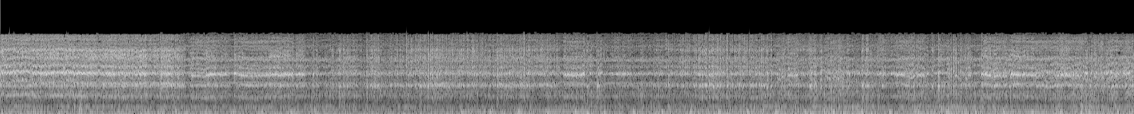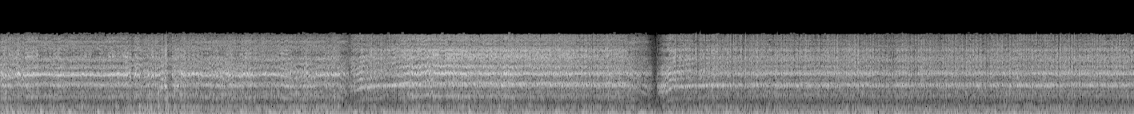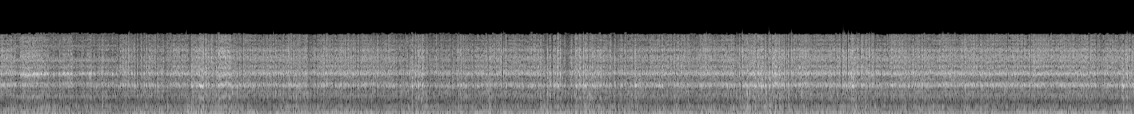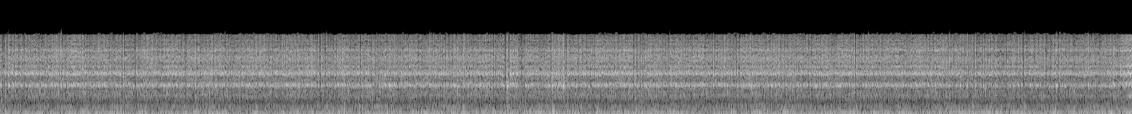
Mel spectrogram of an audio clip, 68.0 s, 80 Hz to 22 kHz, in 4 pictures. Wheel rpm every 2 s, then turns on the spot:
160, 160, 160, 160, 160, 160, 160, 160, 160, 160, 160, 150, 160, 120, 160, 160, 160, 160, 160, 160, 160, 160, 160, 160, 160, 160, 160, 160, 160, 160, 160, 160, 160, 160.
none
